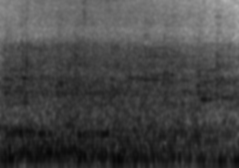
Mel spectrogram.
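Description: The Blue Fire roller coaster train at Europa Park rumbles past on its track with a steady, close rolling roar and faint clatter throughout.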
